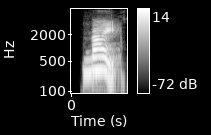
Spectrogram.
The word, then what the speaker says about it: knight: what's the word not k n k is silent what's the word knight remember our tricky way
